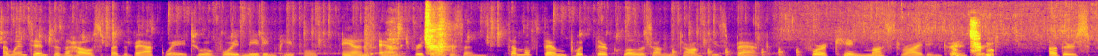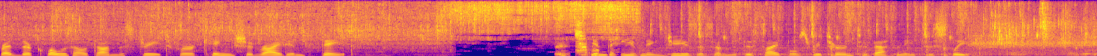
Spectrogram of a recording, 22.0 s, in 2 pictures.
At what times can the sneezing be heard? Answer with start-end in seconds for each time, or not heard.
3.6-4.6, 9.5-9.9, 16.5-17.0.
